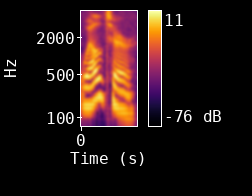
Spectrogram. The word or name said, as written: welter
